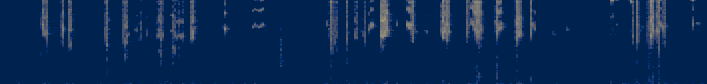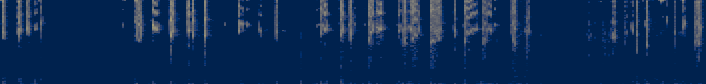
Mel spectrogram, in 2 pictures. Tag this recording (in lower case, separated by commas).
mouse squeaking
